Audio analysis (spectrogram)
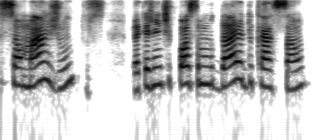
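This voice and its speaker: Her pitch is high for a woman, and her pace is moderate. The sound is dry and close, with no echo. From Minas Gerais, Brazil. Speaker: preschool teacher. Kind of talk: study group discussion.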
